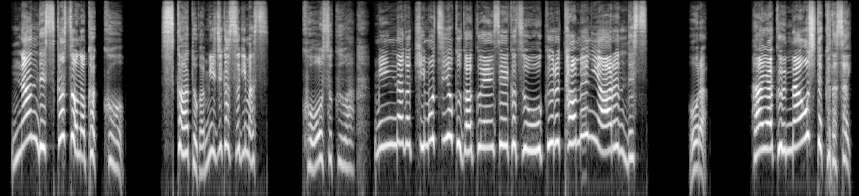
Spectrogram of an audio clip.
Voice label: くせもの風紀委員 几帳面 17歳; jtb-ent-voice

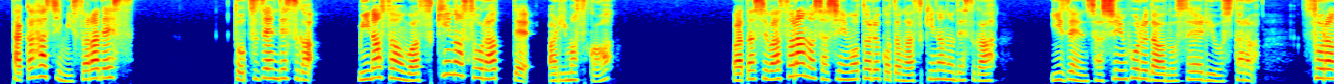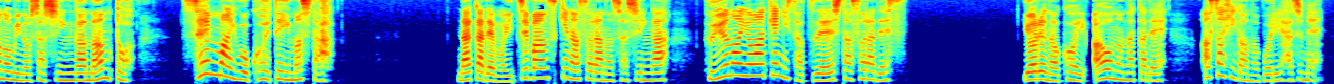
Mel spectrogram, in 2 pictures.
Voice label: フリートーク; 空について

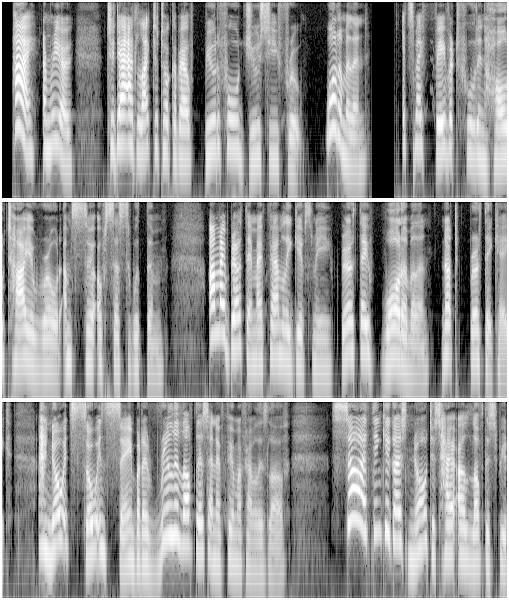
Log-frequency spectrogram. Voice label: フリートーク 英語; 好きな食べ物について; jtb-ent-voice

